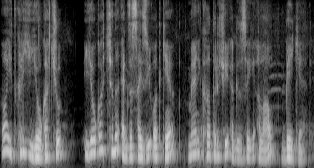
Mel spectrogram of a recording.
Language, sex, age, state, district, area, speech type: Kashmiri, male, 18-30, Jammu and Kashmir, Kulgam, rural, spontaneous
